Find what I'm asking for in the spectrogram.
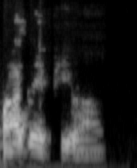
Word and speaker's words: Samaje Perine: Samanya Perine, how do you say his name? He was excellent. – Samaje Perine. – Yeah, Perine.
